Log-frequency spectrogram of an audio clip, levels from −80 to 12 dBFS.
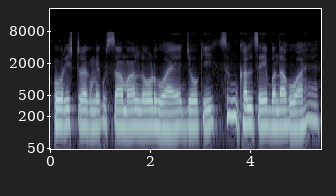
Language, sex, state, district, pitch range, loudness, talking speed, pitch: Hindi, male, Uttar Pradesh, Saharanpur, 130-140 Hz, -16 LUFS, 175 wpm, 130 Hz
